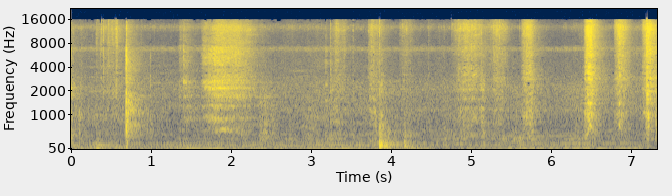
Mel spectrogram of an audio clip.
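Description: A hand rubbing and sliding along a fiberglass telescopic landing-net handle, with a few sharp knocks and clicks as it is handled. The loudest is a dull knock about four seconds in.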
